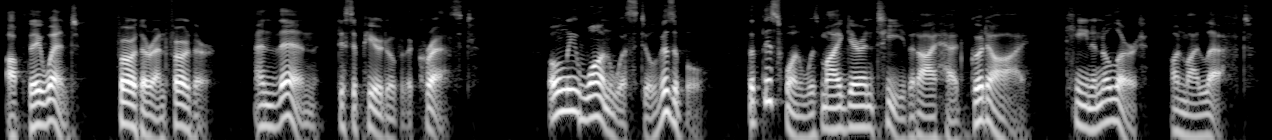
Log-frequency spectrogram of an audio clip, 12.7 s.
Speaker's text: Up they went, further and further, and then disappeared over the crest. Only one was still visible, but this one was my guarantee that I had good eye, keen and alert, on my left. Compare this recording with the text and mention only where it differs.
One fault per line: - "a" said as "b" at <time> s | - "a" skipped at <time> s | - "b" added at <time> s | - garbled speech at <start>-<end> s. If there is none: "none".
none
